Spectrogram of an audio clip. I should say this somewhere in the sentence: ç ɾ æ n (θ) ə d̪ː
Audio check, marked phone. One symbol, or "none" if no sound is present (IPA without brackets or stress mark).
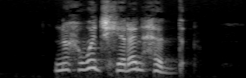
ħ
